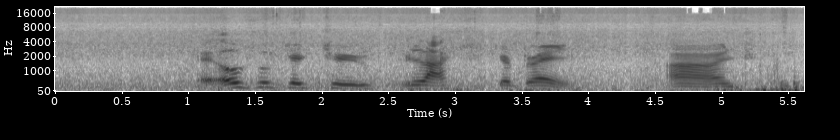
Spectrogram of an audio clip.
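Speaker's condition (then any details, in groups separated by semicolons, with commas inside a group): Cerebral palsy; mild, ataxic type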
